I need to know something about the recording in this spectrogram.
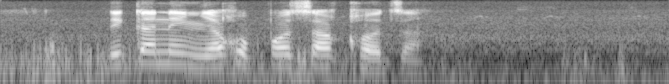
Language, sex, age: Tswana, male, 23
